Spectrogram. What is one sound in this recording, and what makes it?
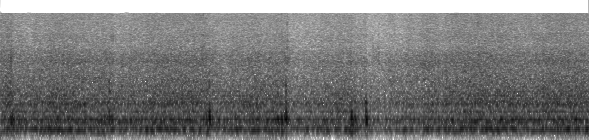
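A wooden hive frame knocks and scrapes as it is lifted.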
